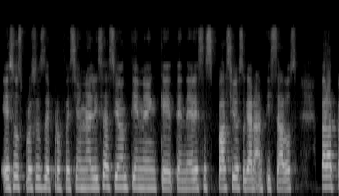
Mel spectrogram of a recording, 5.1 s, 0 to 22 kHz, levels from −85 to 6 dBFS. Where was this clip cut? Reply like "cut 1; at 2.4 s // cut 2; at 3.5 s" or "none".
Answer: none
